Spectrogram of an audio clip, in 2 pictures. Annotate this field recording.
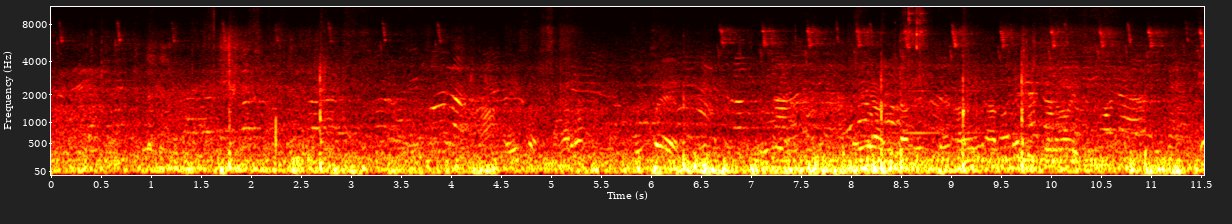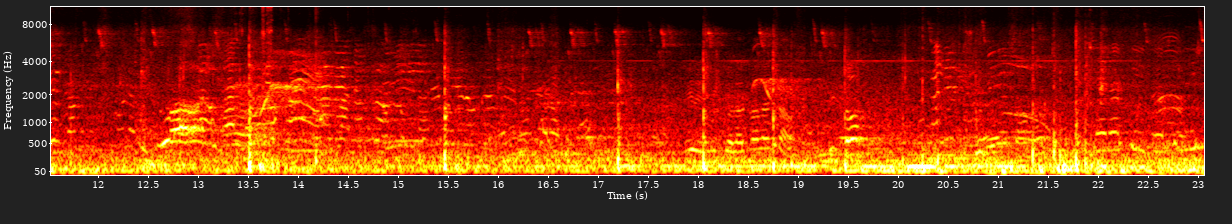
teenagers and children play soccer while vehicles drive through the area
